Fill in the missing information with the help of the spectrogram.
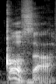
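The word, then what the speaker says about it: Xhosa: was also translated into fosa for the end credits of the lion king 2019. spelled with an xh which makes a clicking sound is a south african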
